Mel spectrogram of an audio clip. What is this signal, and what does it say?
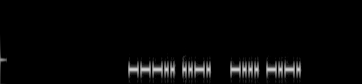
Morse code, heard as a keyed tone, about 39 wpm, 700 Hz. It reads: 8F BC
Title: Field Day Exchanges Encore - 40wpm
